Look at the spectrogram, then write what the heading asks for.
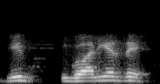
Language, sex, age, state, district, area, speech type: Hindi, male, 30-45, Madhya Pradesh, Gwalior, urban, conversation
